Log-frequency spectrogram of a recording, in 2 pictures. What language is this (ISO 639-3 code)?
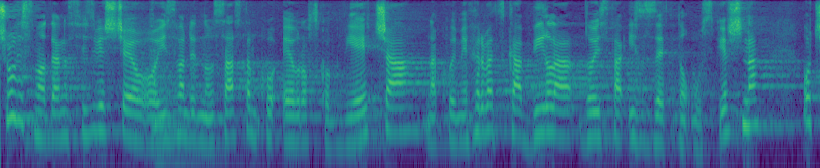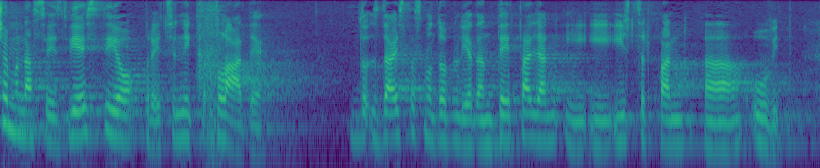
hrv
